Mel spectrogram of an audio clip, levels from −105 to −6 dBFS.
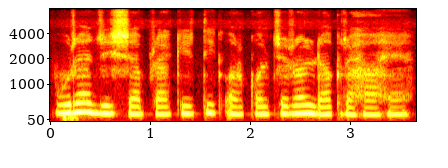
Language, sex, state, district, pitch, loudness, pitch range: Hindi, female, Sikkim, Gangtok, 205 Hz, -18 LUFS, 195-215 Hz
